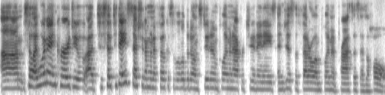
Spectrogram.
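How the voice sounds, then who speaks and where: A woman with an American accent talks very fast, with hardly any pauses. Her medium-pitched voice has a bright, sharp tone and very wide pitch swings. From Washington DC. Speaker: federal human resources specialist. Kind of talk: webinar presentation.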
